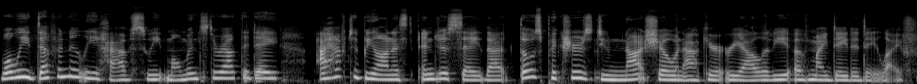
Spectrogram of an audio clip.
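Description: With an unremarkable speaking voice, a woman talks at a fairly high pitch and a fairly quick pace, with lively intonation and hardly any pauses. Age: 20s. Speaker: podcast host. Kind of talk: solo podcast monologue, inspirational.

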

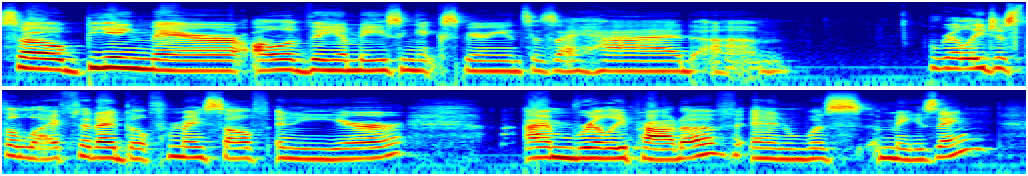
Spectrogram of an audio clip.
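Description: A woman with an American accent has an unremarkable speaking voice at medium pitch. She keeps a moderate pace and fairly even intonation. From US Midwest, Cleveland, Ohio. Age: 20s. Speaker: middle school teacher. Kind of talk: casual chat.

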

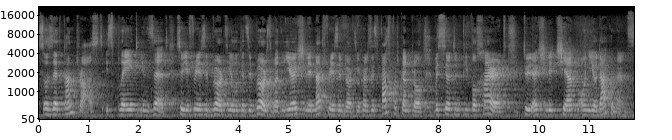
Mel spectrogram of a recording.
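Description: Noticeable background noise sits behind a woman with an Eastern European accent whose fairly low pitch follows fairly even intonation. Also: moderate pace. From Belarus. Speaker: visual artist. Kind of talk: casual interview. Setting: podcast interview. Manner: halting, with fillers.

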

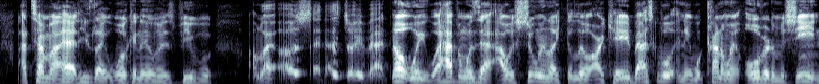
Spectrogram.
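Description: Speaking very fast with a New York accent, a man shows ordinary pitch variation in a very clean recording with a silent background. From Queens, New York. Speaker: musician. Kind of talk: interview.

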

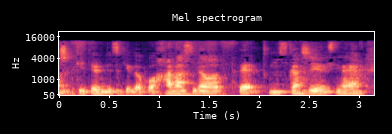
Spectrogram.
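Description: A man's dark, mellow tone, lively in intonation and fairly quick in pace. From Japan, Nagano. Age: 20s. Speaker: English school consultant. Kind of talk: casual interview. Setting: recorded at a language school branch.

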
